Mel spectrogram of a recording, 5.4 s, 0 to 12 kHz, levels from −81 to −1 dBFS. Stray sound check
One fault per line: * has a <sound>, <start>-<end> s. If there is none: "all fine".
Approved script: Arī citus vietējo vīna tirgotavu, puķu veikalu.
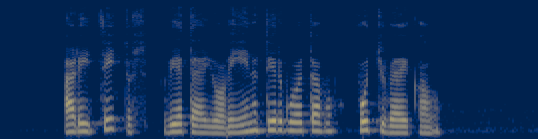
all fine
